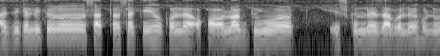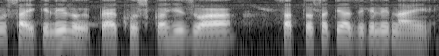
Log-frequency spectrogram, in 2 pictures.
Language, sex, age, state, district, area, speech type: Assamese, female, 60+, Assam, Dhemaji, rural, spontaneous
